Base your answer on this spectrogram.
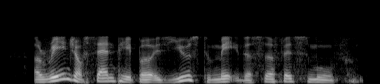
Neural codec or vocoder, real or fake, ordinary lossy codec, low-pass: codec, 16 kHz, 4.8 kbps, FACodec; fake; AAC, 32 kbps; 3.6 kHz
